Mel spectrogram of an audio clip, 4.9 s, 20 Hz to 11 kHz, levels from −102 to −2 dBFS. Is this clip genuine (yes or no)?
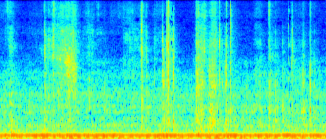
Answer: yes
